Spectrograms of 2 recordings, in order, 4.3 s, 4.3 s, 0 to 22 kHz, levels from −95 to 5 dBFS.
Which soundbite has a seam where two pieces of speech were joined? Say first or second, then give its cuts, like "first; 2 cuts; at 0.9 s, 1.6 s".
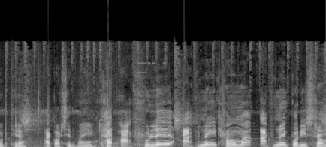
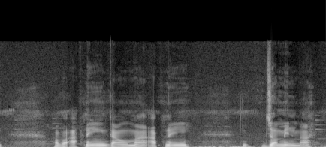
first; 1 cut; at 1.5 s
